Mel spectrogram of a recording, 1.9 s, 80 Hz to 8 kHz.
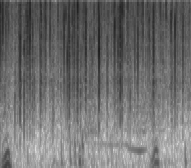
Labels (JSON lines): {"label": "biophony, cascading saw", "recorder": "SoundTrap 600 or HydroMoth"}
